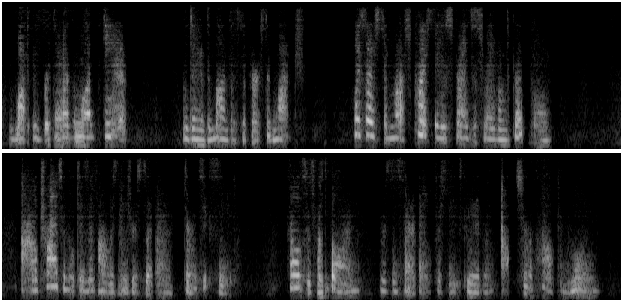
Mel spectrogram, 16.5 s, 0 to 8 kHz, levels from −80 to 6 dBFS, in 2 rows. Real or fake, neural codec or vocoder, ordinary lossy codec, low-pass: fake; codec, 44.1 kHz, 0.9 kbps, DAC; Opus, 24 kbps; 7.2 kHz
